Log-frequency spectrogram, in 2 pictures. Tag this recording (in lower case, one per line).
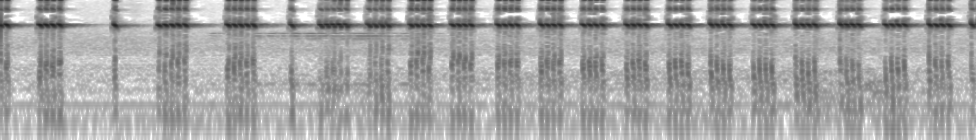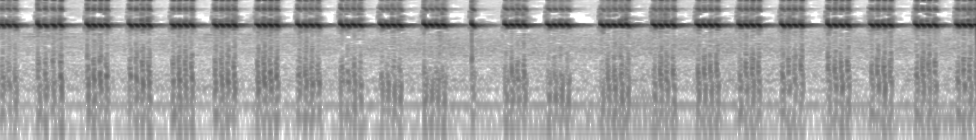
cricket chirping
